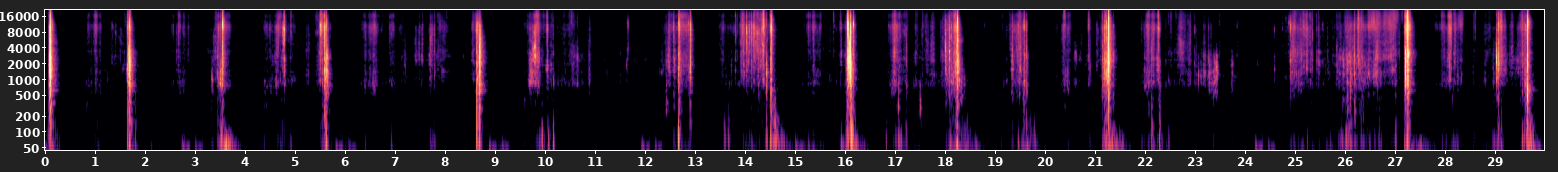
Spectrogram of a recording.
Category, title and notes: Sound effects > Objects / House appliances
Picking up and dropping a small sketchbook on a countertop multiple times.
